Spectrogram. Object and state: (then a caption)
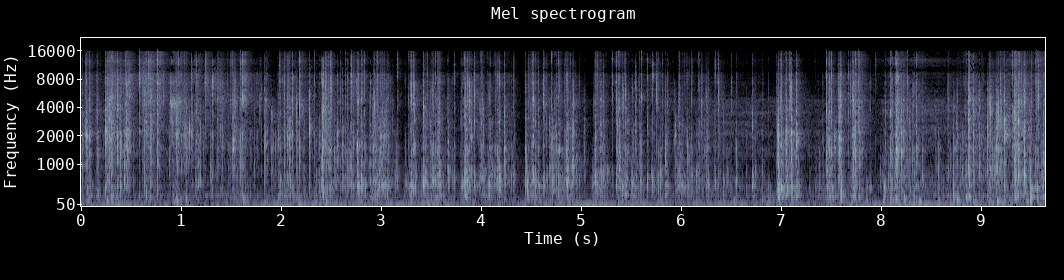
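Plastic water bottle. Fingertips squeeze and crinkle the ridged thin walls of a partly filled clear plastic water bottle with a label and white cap, held in both hands. Dense, bright crackling and crinkling snaps run continuously, with a brief quieter dip around seven seconds before a louder burst. The sharp, dry clicks stop instantly, with little low-end body.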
